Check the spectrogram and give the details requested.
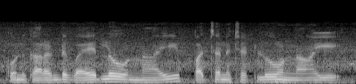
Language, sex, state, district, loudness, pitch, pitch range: Telugu, male, Telangana, Mahabubabad, -17 LUFS, 105 Hz, 105-115 Hz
